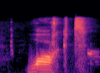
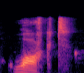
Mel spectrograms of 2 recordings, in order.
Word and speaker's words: walked: this word here is walked okay it ends with a k sound when it ends with a k sound that Ed also makes a t Okay this word is walked Walked great one more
